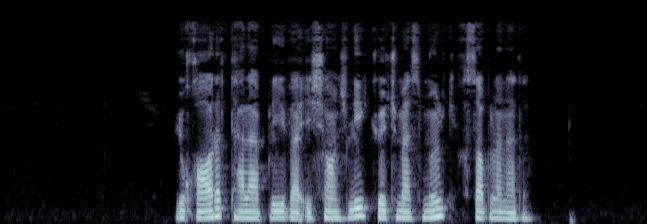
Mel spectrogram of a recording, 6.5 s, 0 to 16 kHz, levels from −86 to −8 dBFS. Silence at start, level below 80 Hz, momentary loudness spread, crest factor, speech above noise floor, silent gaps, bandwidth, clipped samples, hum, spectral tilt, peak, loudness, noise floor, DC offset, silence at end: 1.75 s; -48 dBFS; 7 LU; 20 dB; 49 dB; none; 11.5 kHz; under 0.1%; none; -6 dB/octave; -8 dBFS; -26 LUFS; -74 dBFS; under 0.1%; 0.75 s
